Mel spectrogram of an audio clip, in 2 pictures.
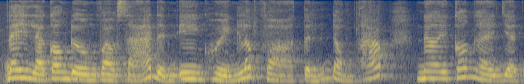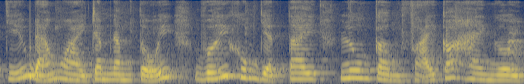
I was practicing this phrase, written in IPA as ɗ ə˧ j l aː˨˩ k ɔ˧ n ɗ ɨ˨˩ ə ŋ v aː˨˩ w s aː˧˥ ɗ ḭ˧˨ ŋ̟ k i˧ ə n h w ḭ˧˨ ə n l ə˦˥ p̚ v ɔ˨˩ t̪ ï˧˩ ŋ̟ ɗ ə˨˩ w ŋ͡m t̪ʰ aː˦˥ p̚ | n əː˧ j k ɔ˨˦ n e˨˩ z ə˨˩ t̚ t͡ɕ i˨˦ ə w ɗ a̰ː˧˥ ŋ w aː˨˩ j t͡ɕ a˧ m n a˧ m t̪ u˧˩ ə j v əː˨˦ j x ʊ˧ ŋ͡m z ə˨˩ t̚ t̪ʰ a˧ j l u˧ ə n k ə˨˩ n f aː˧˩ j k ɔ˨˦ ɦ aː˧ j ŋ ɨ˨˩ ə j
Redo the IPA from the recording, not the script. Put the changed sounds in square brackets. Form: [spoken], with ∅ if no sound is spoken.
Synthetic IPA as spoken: ɗ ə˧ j l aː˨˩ k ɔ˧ n ɗ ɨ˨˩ ə ŋ v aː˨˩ w s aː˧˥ ɗ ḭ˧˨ ŋ̟ [ʔ] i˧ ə n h w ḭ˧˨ ə n l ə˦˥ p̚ v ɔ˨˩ t̪ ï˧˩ ŋ̟ ɗ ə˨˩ w ŋ͡m t̪ʰ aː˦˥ p̚ | n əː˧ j k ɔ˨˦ [ŋ] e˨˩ z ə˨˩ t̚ t͡ɕ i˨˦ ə w ɗ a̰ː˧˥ ŋ w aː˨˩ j t͡ɕ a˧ m n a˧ m t̪ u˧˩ ə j v əː˨˦ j x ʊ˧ ŋ͡m z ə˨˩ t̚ [t̪] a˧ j l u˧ ə n k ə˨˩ n f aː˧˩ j k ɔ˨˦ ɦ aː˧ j ŋ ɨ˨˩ ə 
